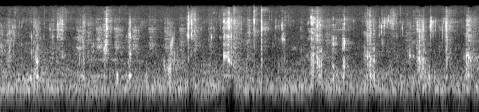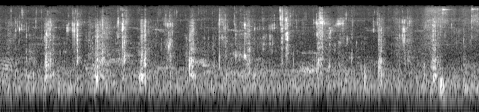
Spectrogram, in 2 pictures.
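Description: Close-miked chewing of a mouthful of shrimp-paste fried rice and raw papaya leaves, a quick, irregular run of wet mouth clicks.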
